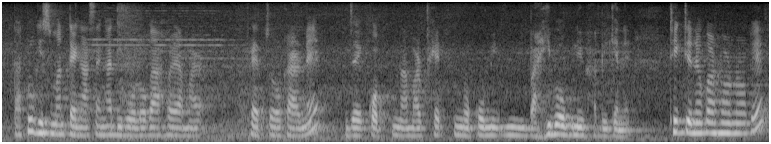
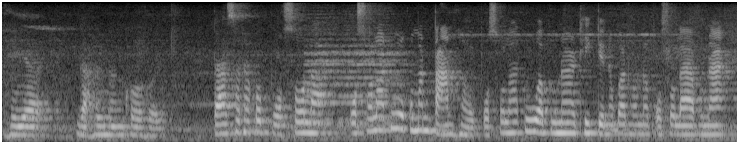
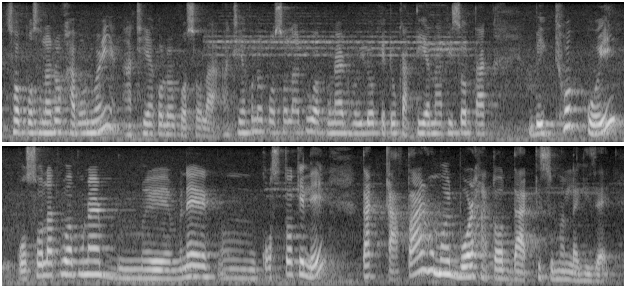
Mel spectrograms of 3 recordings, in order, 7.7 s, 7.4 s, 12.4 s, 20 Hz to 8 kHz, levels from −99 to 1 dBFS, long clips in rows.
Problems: background sounds at intervals, background conversations at intervals, echo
